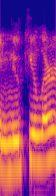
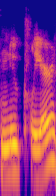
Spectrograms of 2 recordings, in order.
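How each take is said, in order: First: An extra 'cu' syllable is added in the middle. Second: It is said as 'new' plus 'clear'. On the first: The speaker calls it wrong. "There is no second U in nuke. It's not nuclear" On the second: The speaker calls it right. "Literally the word new, ... and the word clear"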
